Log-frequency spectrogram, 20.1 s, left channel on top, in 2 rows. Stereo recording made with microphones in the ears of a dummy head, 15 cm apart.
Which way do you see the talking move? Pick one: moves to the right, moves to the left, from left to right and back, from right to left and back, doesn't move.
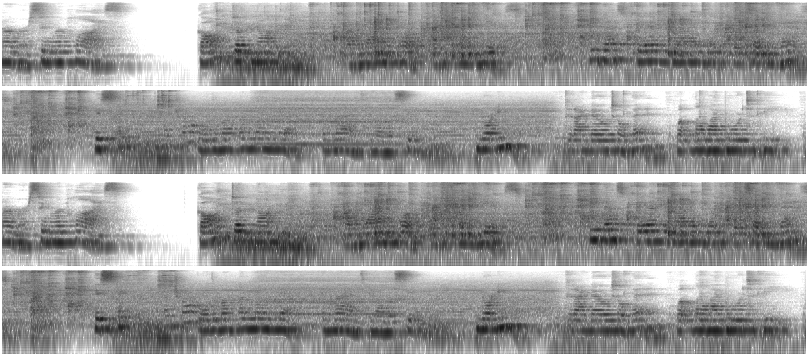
moves to the left.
